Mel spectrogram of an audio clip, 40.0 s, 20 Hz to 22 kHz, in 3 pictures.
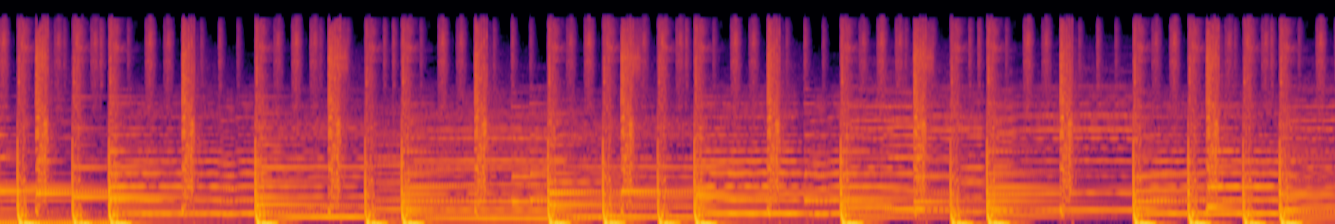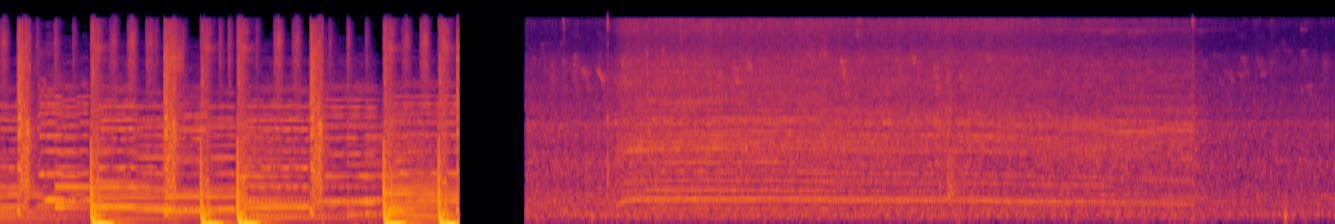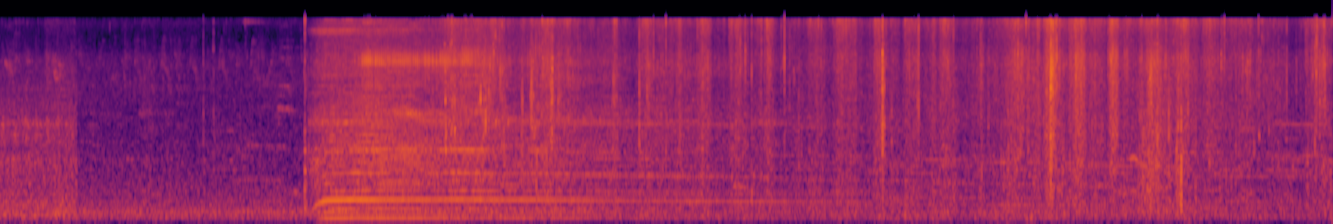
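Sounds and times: small electric motors whining: 19.3 - 26.4, 29.8 - 37.6
clicks and crackle: 31.1 - 40.0.

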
